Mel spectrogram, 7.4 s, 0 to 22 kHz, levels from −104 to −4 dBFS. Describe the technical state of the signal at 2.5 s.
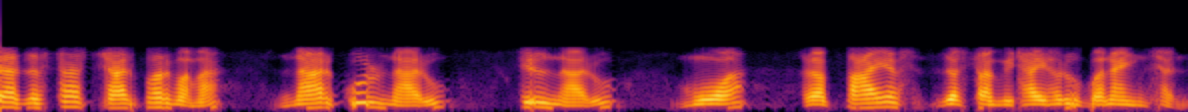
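At 2.5 s the speech is passing through a Codec 2 vocoder, as it is for the whole clip. Only pitch, voicing, energy and a coarse spectral envelope survive; the decoder rebuilds the voice from sine waves, so the original waveform is gone. The result is heavily robotic and buzzy, confined to a 150 Hz to 3.4 kHz band with nothing above 3.8 kHz, which fits a low-rate mode around 1.6 kbit/s.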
